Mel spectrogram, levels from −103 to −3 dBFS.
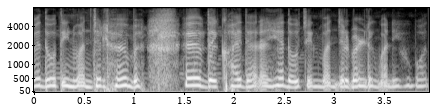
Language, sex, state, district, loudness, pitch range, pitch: Hindi, female, Chhattisgarh, Raigarh, -14 LUFS, 220-245 Hz, 235 Hz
